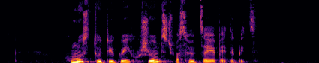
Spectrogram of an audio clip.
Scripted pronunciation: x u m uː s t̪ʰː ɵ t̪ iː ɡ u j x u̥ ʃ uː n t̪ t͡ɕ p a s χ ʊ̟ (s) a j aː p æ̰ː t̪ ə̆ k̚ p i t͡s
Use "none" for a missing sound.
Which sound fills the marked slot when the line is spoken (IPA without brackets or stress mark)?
t͡s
